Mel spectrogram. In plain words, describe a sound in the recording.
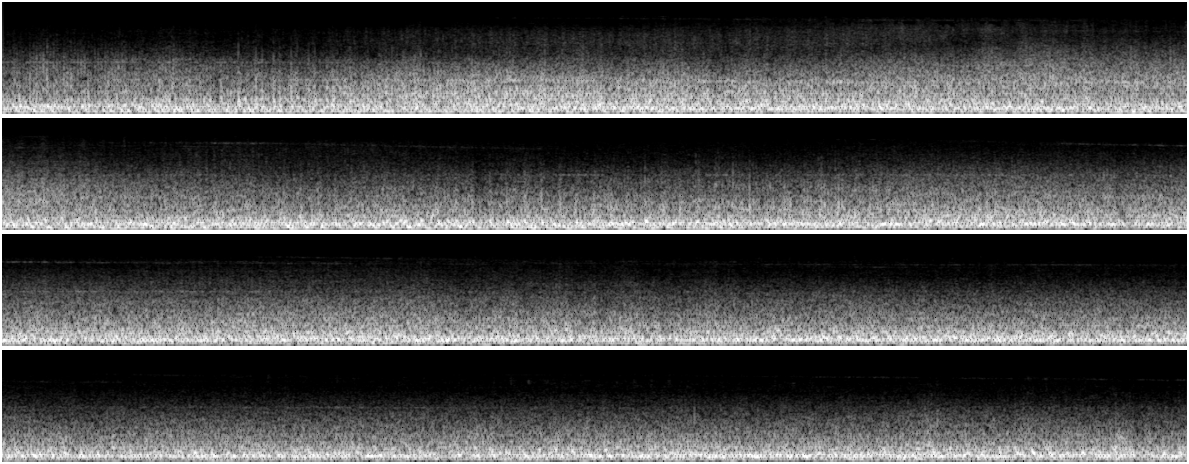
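Many helicopters fly overhead with a loud, steady thudding roar of rotors and engines.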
